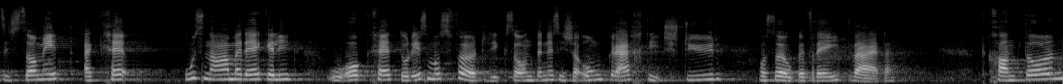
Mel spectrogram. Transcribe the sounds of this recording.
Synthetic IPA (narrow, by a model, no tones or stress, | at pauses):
əsɪʃsomɪtːəkʰɛ | usnɑːməɾɛɡ̥əliɡuʔokʰχɛtuɾɪsmʊsfœɾdəɾiɡsɔnd̪ənəsɪʃəʔʊŋkɾæχtiʃtyːɾʋosœwbefɾɛɪtʋæːɾd̥ə | t̪kʰɑnt̪oːn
